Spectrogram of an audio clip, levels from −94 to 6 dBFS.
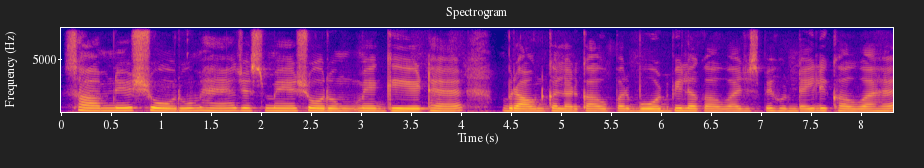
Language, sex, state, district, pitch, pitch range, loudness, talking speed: Hindi, female, Maharashtra, Mumbai Suburban, 215 Hz, 205-225 Hz, -15 LUFS, 160 wpm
